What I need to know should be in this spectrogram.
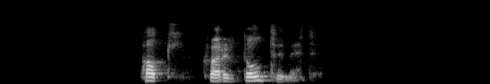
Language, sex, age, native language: Icelandic, male, 50-59, Icelandic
